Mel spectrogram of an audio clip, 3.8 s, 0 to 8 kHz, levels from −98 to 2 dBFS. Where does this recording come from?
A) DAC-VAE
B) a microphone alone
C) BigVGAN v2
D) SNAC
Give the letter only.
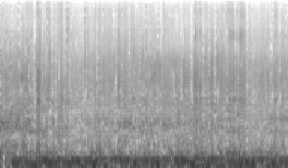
C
